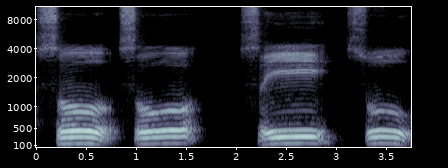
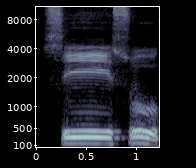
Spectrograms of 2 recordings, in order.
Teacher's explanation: Huruf sod dia keluar dari ujung lidah ya, ujung lidah mendekat ke gigi seri ya, nah, gigi seri yang bawah. Ya, mendekati gigi seri bawah su si su ya, bukan si su.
